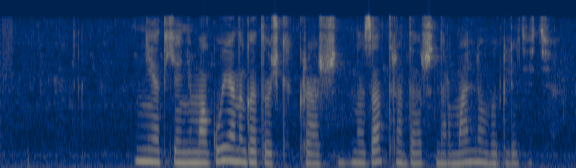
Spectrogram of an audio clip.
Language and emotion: Russian, neutral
